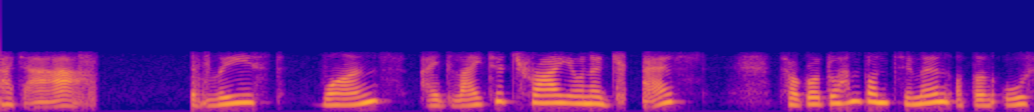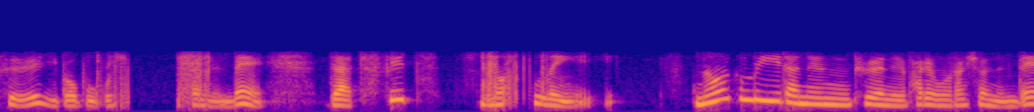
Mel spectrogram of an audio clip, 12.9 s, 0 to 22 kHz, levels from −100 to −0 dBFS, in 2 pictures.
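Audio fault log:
throughout: AMR narrowband mobile codec. The speech has the boxed-in sound of a mobile call, with nothing above 3.7 kHz and the line band sitting at roughly 200 Hz to 3.5 kHz, which thins the low end as well. The codec rebuilds the voice from a vocal-tract model excited by sparse pulses, and the damage is plainly audible as a buzzy, synthetic edge. The degree of damage points to a mid-rate mode near 10 kbps.
0.48–1.30 s, 3.85–4.06 s, 9.47–9.90 s: intermittent contact. The signal drops out three times as a loose plug or cable connection briefly opens. The open stretches last about 605 ms, 116 ms and 196 ms. Each gap is bounded by crackle as the contact breaks and remakes, and faint hiss remains while the path is open. The first dropout is the longest.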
